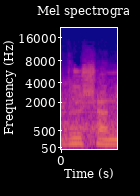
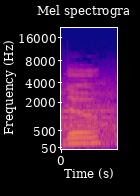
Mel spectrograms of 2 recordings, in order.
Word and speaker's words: Dušan: my last name, so it is correctly pronounced Dušan Mramor. But what they did, because Dušan is too difficult, I was due, and Mr. Amor, I became Mr. Amor with a thought after Mr.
